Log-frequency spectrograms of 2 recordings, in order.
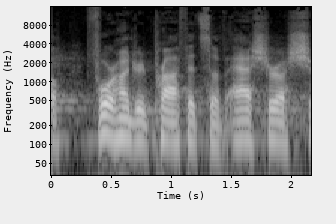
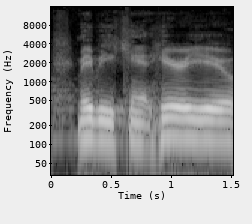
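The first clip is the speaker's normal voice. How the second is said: acted-out mocking, taunting trash-talk jab. Retelling a prophet taunting rivals whose god does not answer: imitating trash talk. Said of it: "he starts talking trash to them".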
